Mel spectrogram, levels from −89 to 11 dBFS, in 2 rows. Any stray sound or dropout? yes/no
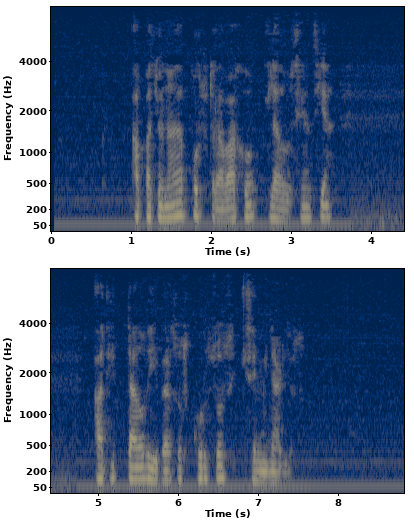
no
